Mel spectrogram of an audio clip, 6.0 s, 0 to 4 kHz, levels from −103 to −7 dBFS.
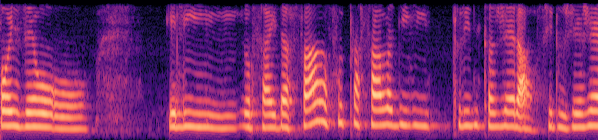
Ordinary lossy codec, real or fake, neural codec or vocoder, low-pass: none; fake; vocoder, 22.05 kHz, 80 mel bands, HiFi-GAN; 3.6 kHz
